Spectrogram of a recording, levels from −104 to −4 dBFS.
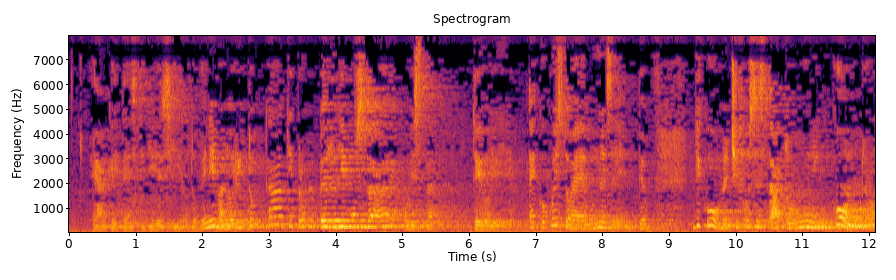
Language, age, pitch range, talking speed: Italian, 50-69, 185-280 Hz, 125 wpm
